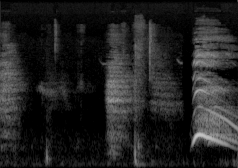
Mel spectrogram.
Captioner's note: breathing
